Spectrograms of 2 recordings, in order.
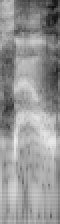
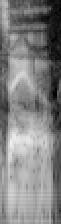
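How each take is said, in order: First: The name sounds like 'zow'. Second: The name sounds like 'zay-oh'. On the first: This may be the band's own pronunciation. "if it turns out it's actually pronounced Zao" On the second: This is how the speaker has always said it. "I've been saying Zayo since I was fourteen"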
